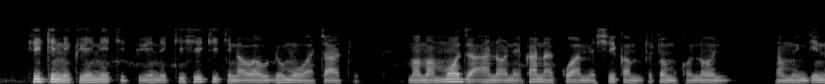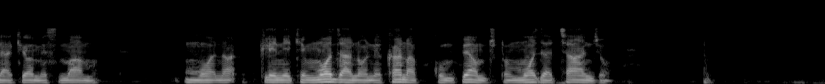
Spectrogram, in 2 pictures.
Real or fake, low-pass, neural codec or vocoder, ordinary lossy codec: fake; 5.4 kHz; codec, 16 kHz, 4 kbps, FreqCodec, larger model; AAC, 48 kbps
